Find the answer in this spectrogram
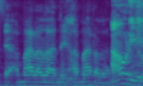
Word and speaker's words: Amara La Negra: That's how you pronounce that. Amara La Negra.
